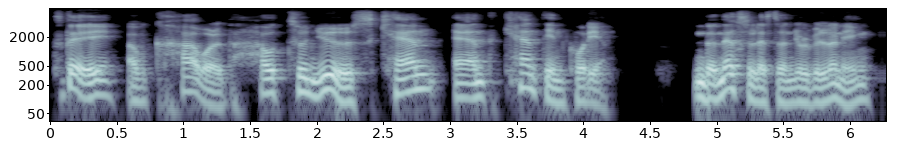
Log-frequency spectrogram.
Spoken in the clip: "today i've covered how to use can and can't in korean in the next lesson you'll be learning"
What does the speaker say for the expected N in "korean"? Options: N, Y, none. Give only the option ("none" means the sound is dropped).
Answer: none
